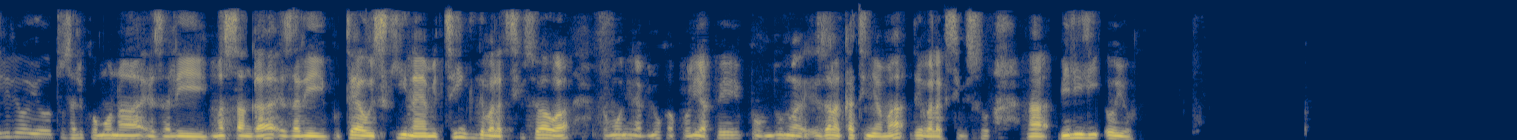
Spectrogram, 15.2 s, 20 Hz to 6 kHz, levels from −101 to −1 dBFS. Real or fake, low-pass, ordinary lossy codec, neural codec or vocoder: real; 5.4 kHz; AAC, 32 kbps; none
